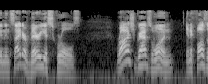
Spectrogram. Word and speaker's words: Ra's: So Ra's shows the puffy pants we saw earlier, which, okay, Ra's, I call him Ra's. I know now it's pronounced Ra's, but in this cartoon he's called Ra's.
